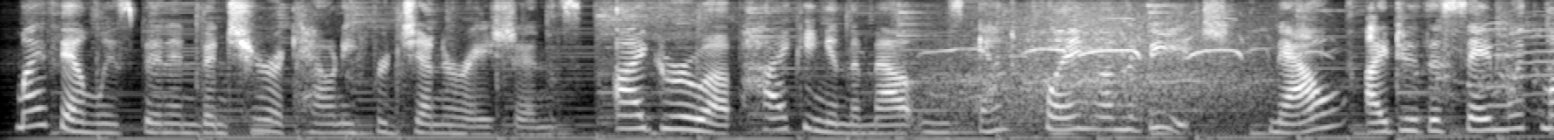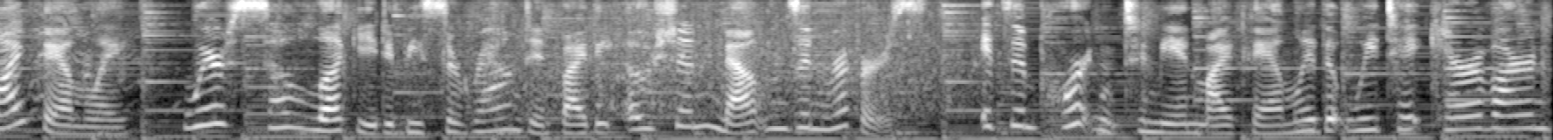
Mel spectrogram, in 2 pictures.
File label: General English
